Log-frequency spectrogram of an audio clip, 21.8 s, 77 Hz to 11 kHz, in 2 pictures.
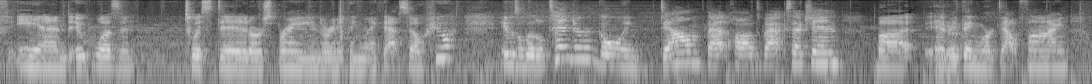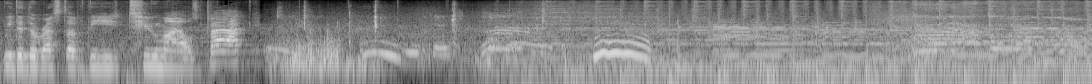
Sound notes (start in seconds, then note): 13.8 cheering; 16.1 pop music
